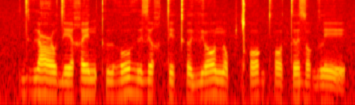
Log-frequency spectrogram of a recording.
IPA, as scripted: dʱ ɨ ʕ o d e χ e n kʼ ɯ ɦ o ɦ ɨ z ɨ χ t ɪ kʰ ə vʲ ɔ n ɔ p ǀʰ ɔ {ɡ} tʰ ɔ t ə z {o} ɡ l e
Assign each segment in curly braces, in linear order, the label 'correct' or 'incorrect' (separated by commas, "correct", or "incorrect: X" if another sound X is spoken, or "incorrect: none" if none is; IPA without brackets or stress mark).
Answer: correct, incorrect: ɔ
